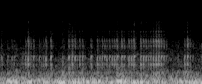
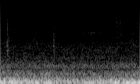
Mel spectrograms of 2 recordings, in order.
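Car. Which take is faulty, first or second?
first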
